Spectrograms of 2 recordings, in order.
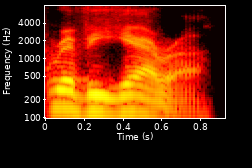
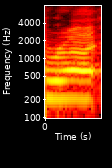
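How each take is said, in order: First: The name is said with four syllables. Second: The name is said with three syllables. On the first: The speaker calls it wrong. "is not Riviera" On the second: The speaker calls it right. "Rivera is not"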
